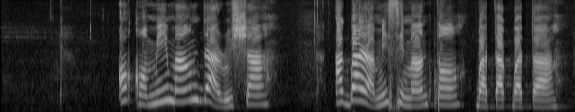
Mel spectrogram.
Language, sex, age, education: Yoruba, female, 30-45, tertiary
